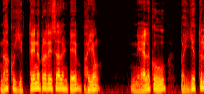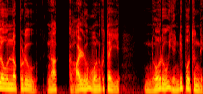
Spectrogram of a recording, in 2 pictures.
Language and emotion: Telugu, fearful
